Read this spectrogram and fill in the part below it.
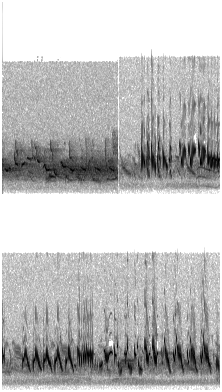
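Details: Eurasian Skylark song: a continuous high, rapid stream of chirruping and warbled notes, with short repeated buzzy trills and quick rising-falling phrases pouring on without pause, no other sounds heard.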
